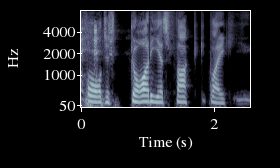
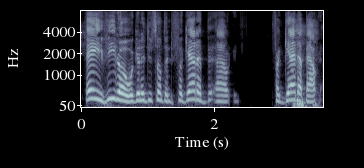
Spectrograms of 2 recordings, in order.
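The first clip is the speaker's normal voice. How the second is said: higher, louder New Jersey mobster voice; New Jersey accent; 4 semitones higher, 4 dB louder than usual. Pretend. Trying a New Jersey accent for a dare, loud mobster voice. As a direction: go full New Jersey wiseguy. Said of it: "If you try, I'll try".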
